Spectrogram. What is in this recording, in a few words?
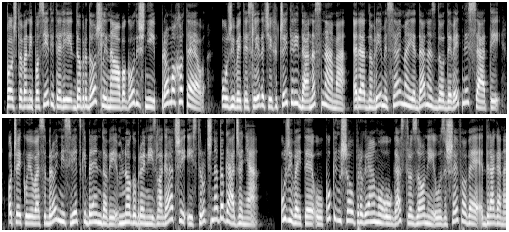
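Croatian female; lektoring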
